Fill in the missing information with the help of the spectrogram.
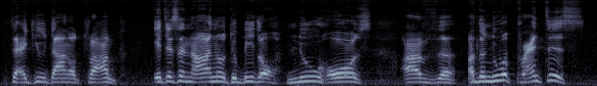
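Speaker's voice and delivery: put-on a proud Austrian accent booming a thank-you; Arnold Schwarzenegger impression. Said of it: "Arnold Schwarzenegger, you're hired".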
